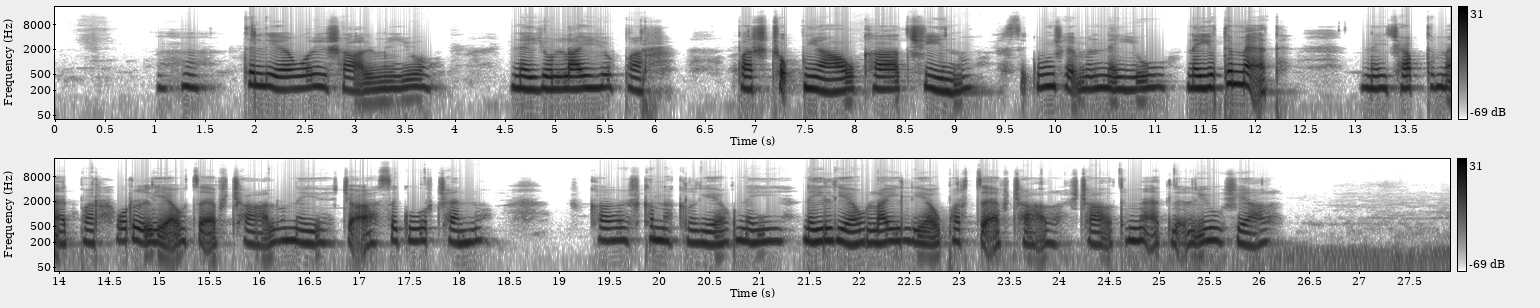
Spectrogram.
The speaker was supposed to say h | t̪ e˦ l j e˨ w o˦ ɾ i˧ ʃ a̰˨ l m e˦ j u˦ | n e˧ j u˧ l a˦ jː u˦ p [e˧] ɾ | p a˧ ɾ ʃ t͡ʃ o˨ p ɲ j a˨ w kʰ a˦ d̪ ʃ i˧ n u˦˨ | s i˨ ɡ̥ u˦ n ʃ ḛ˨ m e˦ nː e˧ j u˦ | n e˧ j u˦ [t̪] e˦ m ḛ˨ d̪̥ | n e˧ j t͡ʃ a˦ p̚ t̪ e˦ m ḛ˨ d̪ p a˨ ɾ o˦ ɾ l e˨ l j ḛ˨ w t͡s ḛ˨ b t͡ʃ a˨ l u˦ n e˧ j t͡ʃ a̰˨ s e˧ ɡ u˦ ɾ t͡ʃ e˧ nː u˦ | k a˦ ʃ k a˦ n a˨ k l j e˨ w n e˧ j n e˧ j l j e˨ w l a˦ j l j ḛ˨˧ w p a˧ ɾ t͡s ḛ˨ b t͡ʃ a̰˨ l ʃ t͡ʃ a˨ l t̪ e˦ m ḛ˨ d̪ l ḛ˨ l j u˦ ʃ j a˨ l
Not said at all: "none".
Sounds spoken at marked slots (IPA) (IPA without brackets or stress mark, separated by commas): a˧, t̪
